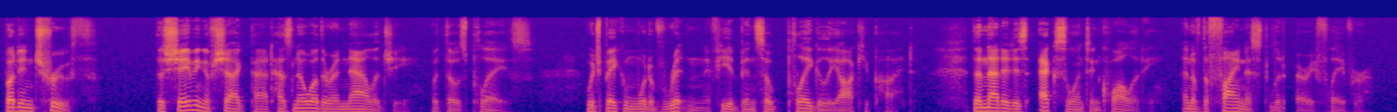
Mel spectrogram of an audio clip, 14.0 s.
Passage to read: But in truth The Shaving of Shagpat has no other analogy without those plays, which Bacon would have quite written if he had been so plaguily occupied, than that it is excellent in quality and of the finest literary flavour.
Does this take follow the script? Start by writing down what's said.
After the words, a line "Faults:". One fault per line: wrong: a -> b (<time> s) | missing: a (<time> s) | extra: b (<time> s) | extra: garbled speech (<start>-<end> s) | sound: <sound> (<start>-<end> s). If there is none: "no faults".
But in truth The Shaving of Shagpat has no other analogy with those plays, which Bacon would have written if he had been so plaguily occupied, than that it is excellent in quality and of the finest literary flavour.
Faults:
wrong: without -> with (4.3 s)
missing: quite (6.6 s)
sound: dropout (12.8-13.0 s)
